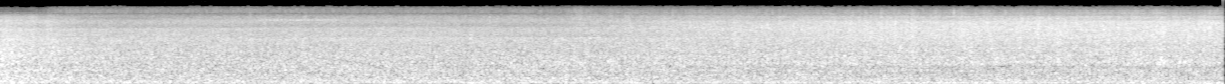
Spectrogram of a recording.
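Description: Steady rushing of a shallow river flowing over rocks.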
